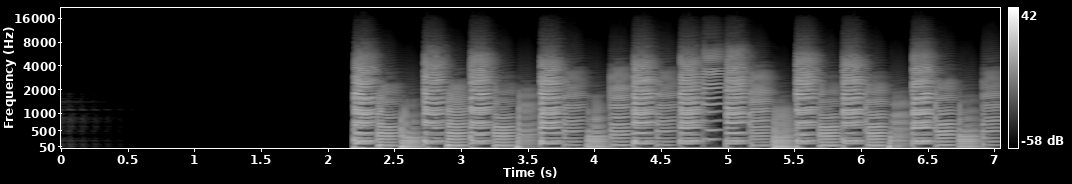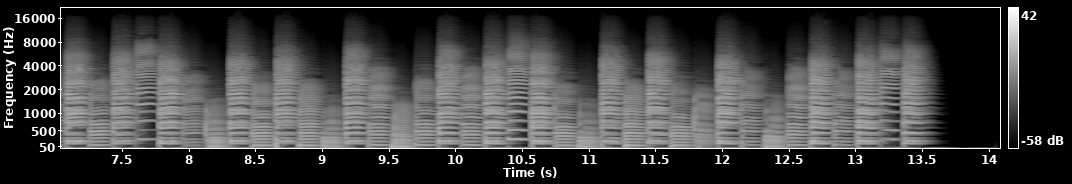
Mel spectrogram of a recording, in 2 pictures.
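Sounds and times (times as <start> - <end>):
low synth bass line: 2.2 - 13.1.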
